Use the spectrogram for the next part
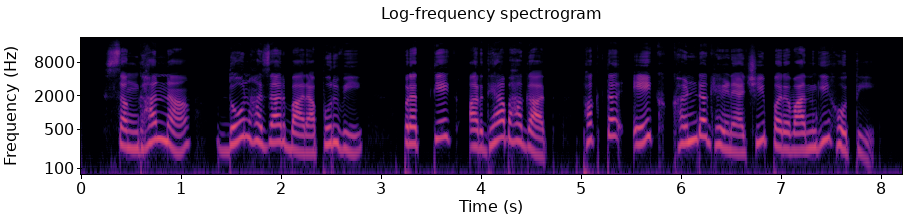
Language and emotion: Marathi, neutral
